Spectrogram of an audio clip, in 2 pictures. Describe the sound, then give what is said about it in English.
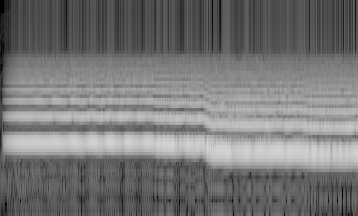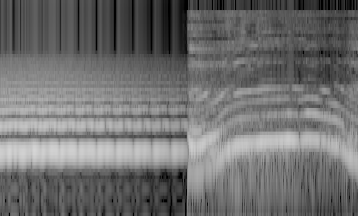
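A theremin holds a smooth, pure electronic tone with gentle vibrato. It steps down slightly in pitch partway through, then swoops sharply down and back up near the end. “Theremin. Is a theremin a musical instrument or an animal? It sounds like this.”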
